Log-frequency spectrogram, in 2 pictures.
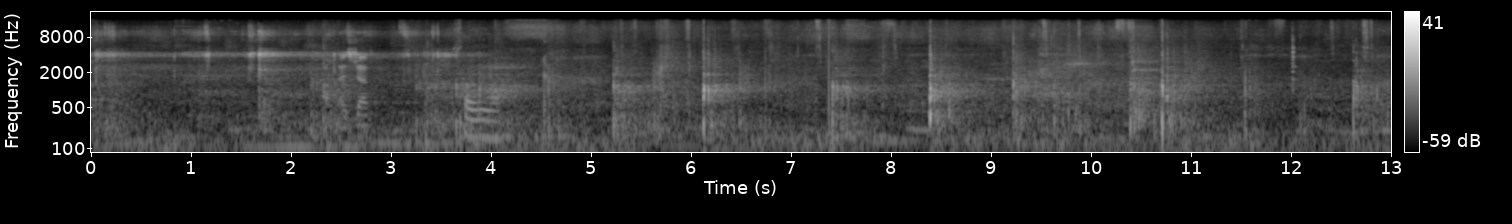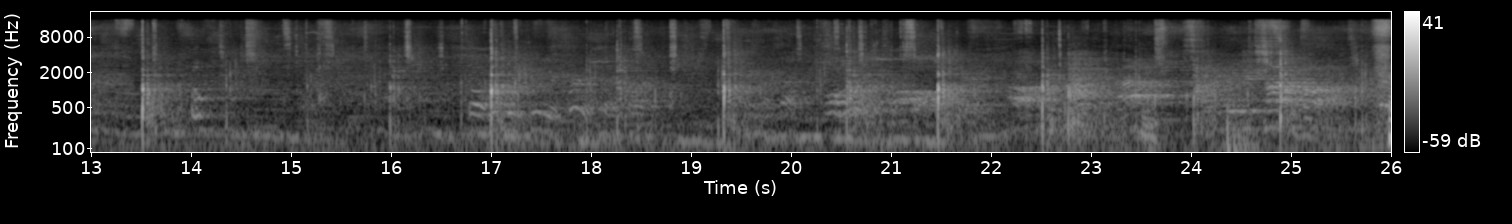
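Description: Tennis balls struck by racquets in a volley drill on an indoor court: sharp pops about once a second, echoing in the hall.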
